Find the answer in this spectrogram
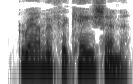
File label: "Ramification", English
